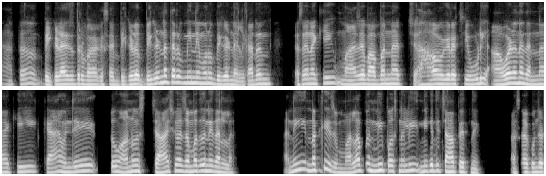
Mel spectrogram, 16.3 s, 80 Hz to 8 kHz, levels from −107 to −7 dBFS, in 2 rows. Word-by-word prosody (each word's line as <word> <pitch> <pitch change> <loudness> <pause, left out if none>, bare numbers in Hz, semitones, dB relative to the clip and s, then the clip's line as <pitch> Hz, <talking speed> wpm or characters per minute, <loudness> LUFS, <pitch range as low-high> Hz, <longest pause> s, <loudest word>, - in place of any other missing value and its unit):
आता 145 +1 -9 0.3
बिघडायचं 145 +3 +2
तर 155 -1 +1
बघा 140 -1 +1
कसं 140 +1 -3
आहे, 135 - -2
बिघडं 140 +2 +2
बिघडणं 185 +9 +3
तर 215 -1 +4
मी 195 0 0
नाही 195 -1 +3
म्हणू 180 0 +1
बिघडणार, 140 -3 0
कारण 160 +5 0 0.4
कसं 135 +4 -3
आहे 165 - +2
ना, 170 - +2
की 190 +4 -3 0.2
माझ्या 145 +2 +2
बाबांना 160 +2 +2 0.2
चहा 145 +3 0
वगैरे 160 0 +4
ची 155 0 -8
एवढी 165 +3 0
आवड 145 +6 +4
आहे 185 - +4
ना 185 -1 +3
त्यांना, 150 0 0
की 170 +4 -4 0.2
काय 155 +4 -2
म्हणजे 175 +5 -1 0.3
तो 175 - 0
माणूस 180 +4 -1
चहाशिवाय 170 +7 +1
जमतच 190 +2 +1
नाही 195 -1 +1
त्यांना. 150 -6 0 0.8
आणि 225 +8 -1
नक्कीच 220 - 0
मला 140 +6 0
पण 225 -3 +1
मी 215 +2 +4
पर्सनली 195 +3 -1
मी 180 0 -3
कधी 200 0 0
चहा 175 -3 +3
पीत 160 -2 0
नाही. 130 -3 -4 0.5
असं 135 +4 -8
काय 155 -1 0
कोणच्या 155 +1 +1
160 Hz, 190 wpm, -22 LUFS, 145-185 Hz, 0.8 s, तर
